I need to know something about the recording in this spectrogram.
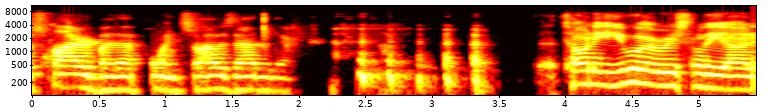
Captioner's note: laughs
